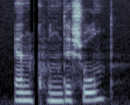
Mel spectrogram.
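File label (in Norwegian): "en kondisjon", Norwegian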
